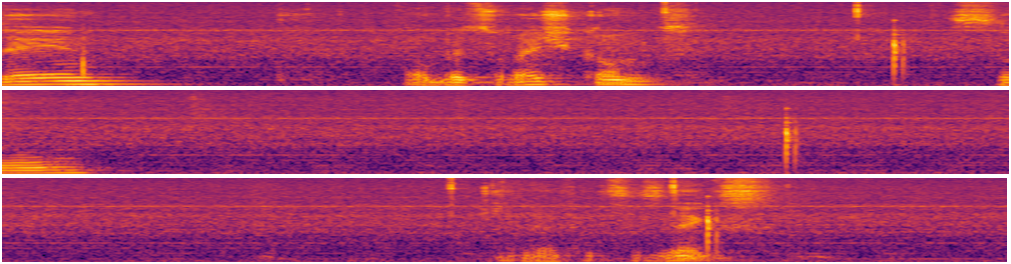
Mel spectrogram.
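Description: An elderly man speaks calmly into a microphone, in short bursts.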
